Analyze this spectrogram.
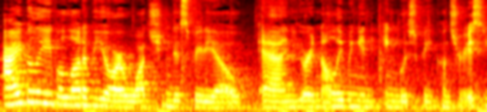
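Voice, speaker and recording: A woman speaks with a Korean accent over music in the background. The room echo is audible. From South Korea. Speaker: English learning content creator. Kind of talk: casual vlog-style talk to camera.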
